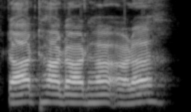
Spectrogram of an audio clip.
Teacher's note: तो हम मूर्धा से करते हैं, छत की अगला हिस्सा।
